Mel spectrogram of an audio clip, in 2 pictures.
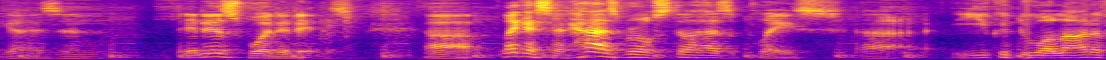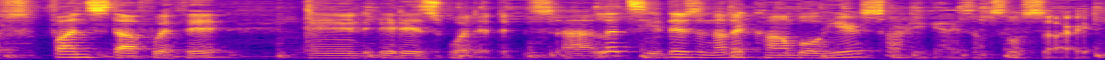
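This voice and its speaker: A man's voice: medium pitch, noisy background. A middle-aged man from El Salvador, hosting a casual livestream Q&A. He rambles in a chatty way and often restarts his words. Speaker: YouTube channel host. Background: music playing.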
